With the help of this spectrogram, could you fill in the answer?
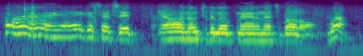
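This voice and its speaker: A man's voice: a little high, expressive, fast, lightly acted. An actor playing a polite, brooding, experienced killer in an old-time radio drama, hesitant and musing as he talks. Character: seasoned licensed killer, polite, hesitant, quietly brooding man. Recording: muffled, noisy old radio recording.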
